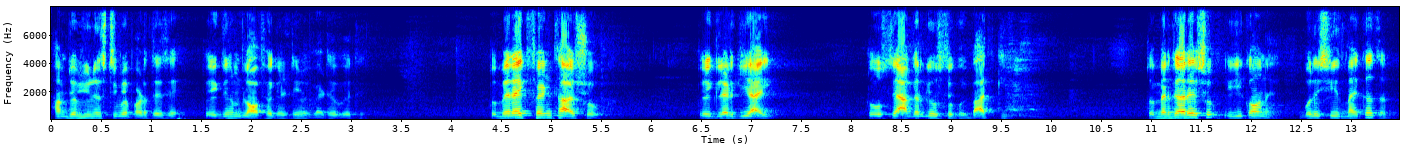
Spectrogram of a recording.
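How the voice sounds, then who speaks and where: A man's voice: medium pitch, normal speed, long pauses. Male teacher, lecturing a classroom, chatty storyteller. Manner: explains in Hindi with English phrases, quizzes students. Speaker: English teacher. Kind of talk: classroom lesson with anecdotes.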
